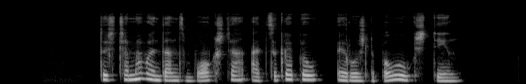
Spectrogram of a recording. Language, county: Lithuanian, Kaunas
